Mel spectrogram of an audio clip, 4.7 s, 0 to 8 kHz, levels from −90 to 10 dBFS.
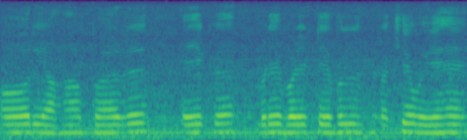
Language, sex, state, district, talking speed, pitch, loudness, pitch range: Hindi, male, Haryana, Charkhi Dadri, 130 wpm, 170 Hz, -14 LUFS, 165-175 Hz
